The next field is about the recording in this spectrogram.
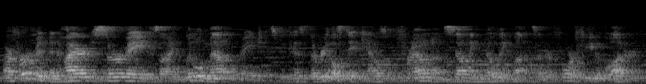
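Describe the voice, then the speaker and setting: A man's voice: medium pitch, lively intonation, fast, close to an everyday voice. A man narrating and playing a wry male surveyor, telling the story with dry humor in a live radio drama recreation. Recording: echoey hall, far mic, muffled, music.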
